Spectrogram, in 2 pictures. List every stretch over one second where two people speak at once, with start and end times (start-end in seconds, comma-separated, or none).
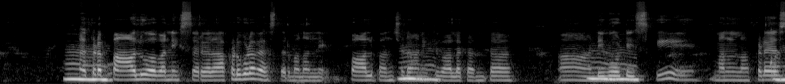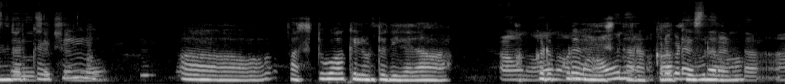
13.1-15.1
